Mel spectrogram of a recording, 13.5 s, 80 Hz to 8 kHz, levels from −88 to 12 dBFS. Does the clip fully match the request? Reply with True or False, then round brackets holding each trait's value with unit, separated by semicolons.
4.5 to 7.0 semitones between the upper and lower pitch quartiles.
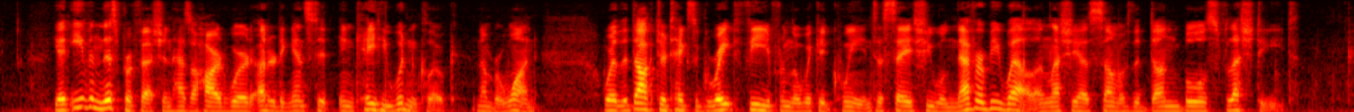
False (3.4 semitones)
